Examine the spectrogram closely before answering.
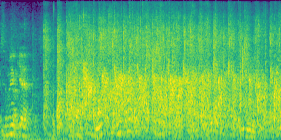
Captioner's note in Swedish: Applåder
